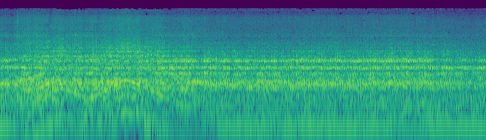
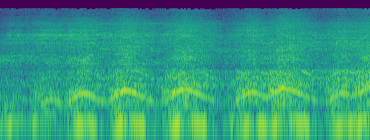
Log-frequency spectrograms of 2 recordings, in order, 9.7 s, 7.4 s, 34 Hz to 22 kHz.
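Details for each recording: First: Suzuki DA64V with K6A non-turbo petrol engine idling loudly: steady whirring whine from a worn water pump; also losing coolant, oil warning light on, radiator dirty; pump, oil sender, belt and radiator cap to be replaced. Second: Suzuki DA64V with a non-turbo K6A petrol engine, serviced for a noisy water pump, coolant loss, overheating, oil sender and belt: the engine is blipped up and down about once a second and revs smoothly with no knock or whine.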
